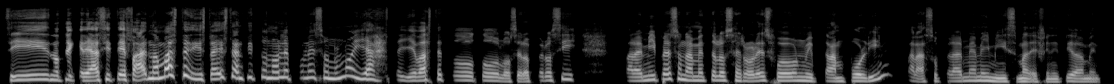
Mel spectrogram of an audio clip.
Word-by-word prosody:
Sí, 215 +4 +2
no 205 -1 +2
te 200 -4 +2
creas, 175 +1 +6
si 235 - 0
te 225 -2 +5
fal - - +4
nomás 335 +10 +6
te 435 - +3
distraes 245 +2 +1
tantito, 320 +3 -1
no 290 0 +3
le 330 0 +1
pones 305 +1 -7
un 270 -2 +2
1 370 +6 0
y 290 - +1
ya, 235 -2 +3 0.2
te 195 -2 -10
llevaste 185 +6 0
todo 195 -1 -5
todo 175 -2 -3
los 140 -2 -5
erro 140 - -2
Pero 185 0 -6
sí, 235 0 -5 0.5
para 170 0 -1
mí 210 +4 -1
personalmente 200 -6 0
los 190 -2 -1
errores 165 +2 -1
fueron 175 0 0
mi 160 -2 0
trampolín 155 - -2 0.2
para 160 -8 -5
superarme 150 +3 -6
a - - -2
mí 175 -1 0
misma 140 -1 -1
definitivamente. 135 +2 -5
185 Hz, 215 wpm, -23 LUFS, 160-235 Hz, 0.5 s, creas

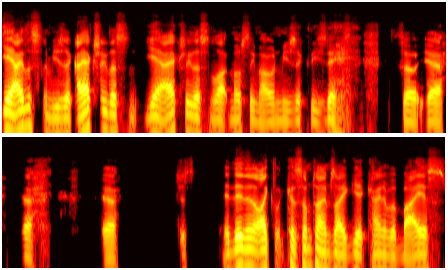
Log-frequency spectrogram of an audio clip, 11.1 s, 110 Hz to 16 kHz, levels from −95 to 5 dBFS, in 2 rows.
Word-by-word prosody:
Yeah, 130 -1 +9
I - - +9
listen 145 -1 -4
to 115 - -9
music, 100 0 -2
I - - +7
actually 130 -1 +4
listen 115 -4 -3
yeah, - - +1
I - - +5
actually 115 - -3
listen 105 -3 -2
a - - -6
lot 95 - +1
mostly 95 0 -7
my 85 -1 -6
own 85 +1 -4
music 90 0 -8
these 90 -1 -11
days, 90 -2 -2 0.7
so 85 -1 0
yeah, 90 -1 +2 0.3
yeah. - - -1 0.9
Yeah, 80 -1 0 0.8
just - - -16 0.4
and 100 - -4
then 120 0 +8
they'll, 115 -2 +4
like 110 0 +7
l - - -9
'cause - - -1
sometimes 115 -5 0
I 95 -1 +4
get 95 +3 -3
kind 95 -1 -4
of 90 - -6
a 90 - -3
bias 95 +3 0
95 Hz, 205 wpm, -23 LUFS, 90-115 Hz, 0.9 s, Yeah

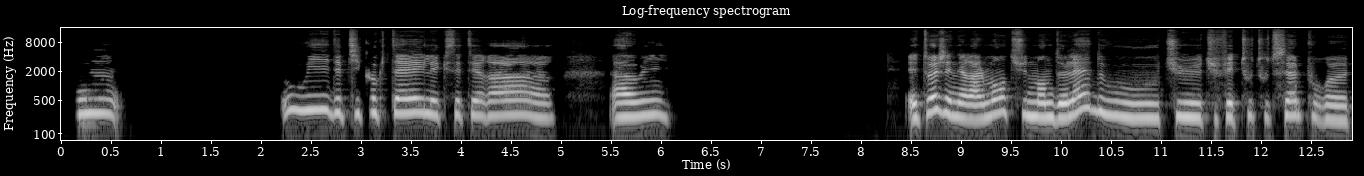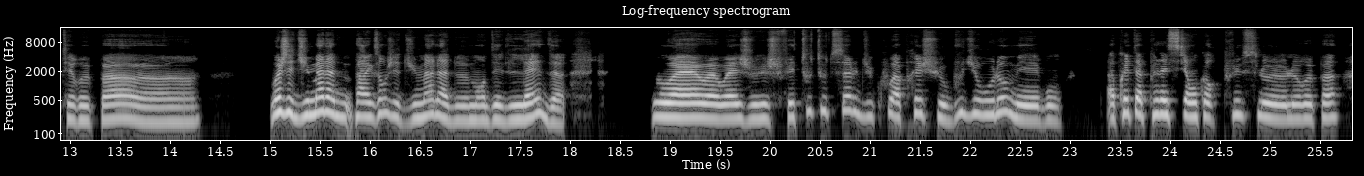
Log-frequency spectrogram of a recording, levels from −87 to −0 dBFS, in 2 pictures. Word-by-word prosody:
Mmh. 265 0 -2 1.6
Oui, 310 0 0
des 270 0 -2
petits 260 +4 -6
cocktails 270 +1 0
et 240 -3 -2
cetera, 240 -1 -2
heu - - -11 0.6
ah 220 +1 +3
oui. 240 -2 -3 2.4
Et 210 - +2
toi 275 +8 +4
généralement, 230 -1 +2
tu 280 -3 -6
demandes 220 -1 +3
de 210 - +4
l'aide 295 +7 +2
ou 215 -4 0
tu 220 0 0
tu 210 - -8
fais 215 +1 0
tout 235 +2 -9
toute 215 -3 -11
seule 235 -1 -1
pour, 210 -4 -6
heu, 190 -1 0
tes 200 - -4
repas, 195 +2 +1 0.6
heu? - - -13 0.7
Moi, 270 - +6
j'ai 275 -1 +4
du 230 +2 +1
mal 280 +4 +5
à 270 - +5
dem 220 -3 -2
par 225 0 +1
exemple, 255 +5 -1
j'ai 225 -3 -2
du 185 +1 -7
mal 240 +3 0
à 210 - +3
demander 190 0 -1
de 180 - -8
l'aide. 200 -3 +2 0.9
Ouais, 215 -1 +7
ouais, 210 -1 +5
ouais, 205 +1 +3
je 200 0 -1
je 200 - -7
fais 215 - -2
tout 285 +7 -9
toute 290 -1 -7
seule 305 -3 -3
du 225 -2 -9
coup. 265 - -8
Après 240 +4 -2
je - - -8
suis 215 - -5
au 200 - 0
bout 240 +8 -5
du 255 +1 -3
rouleau, 250 +3 -1
mais 195 -5 +2
bon, 185 0 -6 0.5
après 260 +6 0
tu - - +3
apprécies 250 0 0
encore 220 -1 -1
plus 245 +1 -8
le 210 -4 +2
le 200 0 -1
repas. 205 +2 -1
225 Hz, 165 wpm, -23 LUFS, 205-255 Hz, 2.4 s, Ouais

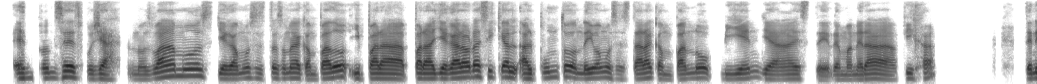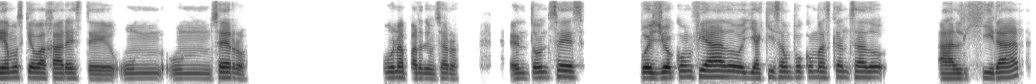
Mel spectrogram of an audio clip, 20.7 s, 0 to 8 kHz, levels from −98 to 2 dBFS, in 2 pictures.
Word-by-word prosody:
Entonces, 145 +3 -1
pues, 125 - -9
ya, 120 -3 -1
nos 115 -1 -11
vamos, 190 +5 0
llegamos 135 +3 -2
a - - -11
esta 135 +2 -7
zona 140 +1 -5
de - - +1
acampado 135 +8 +1
y 135 - -6
para 130 -2 +2
para 135 -1 +3
llegar 140 +2 +3
ahora 165 +3 +4
sí 175 0 -8
que 170 - -1
al 160 - 0
al 130 0 +1
punto 155 +5 -5
donde 135 -4 0
íbamos 145 -1 -2
a 120 - -14
estar 125 +4 -2
acampando 135 +1 -3
bien, 130 +6 -5
ya, 120 -1 -3
este, 120 - -8
de 115 - -5
manera 115 +1 -1
fija, 135 -2 -7 0.9
teníamos 145 +3 +3
que - - +3
bajar, 145 -1 +3
este, 120 -4 -2
un 135 +1 -8
un 130 0 -8
cerro. 155 +1 +3 1.3
Una 155 +1 +2
parte 145 -2 -1
de 135 - -1
un 130 - -7
cerro. 140 +1 -3 0.5
Entonces, 155 +5 +2 0.5
pues, 150 -2 +7
yo 155 0 +7
confiado, 170 -1 +5
ya 150 -1 +1
quizá 165 +3 -3
un 160 - -3
poco 165 +1 -4
más 160 -2 -2
cansado, 160 -1 +1 0.5
al 130 0 +2
girar, 150 - 0
145 Hz, 160 wpm, -22 LUFS, 130-160 Hz, 1.3 s, pues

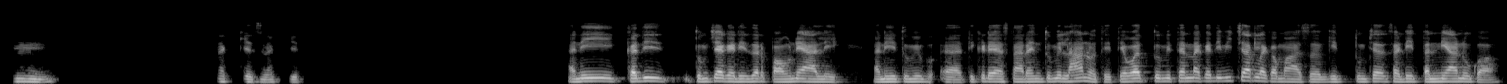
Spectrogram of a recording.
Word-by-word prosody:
हं. 130 -2 -1 1.7
नक्कीच, 125 -2 -6
नक्कीच. 115 0 -8 2.7
आणि 135 +3 +3 0.4
कधी 155 +2 +5 0.4
तुमच्या 135 +2 +4
घरी 130 -2 +3
जर 135 0 +1
पाहुणे 125 +2 +2
आले 125 -3 +2 0.4
आणि 125 +2 +2
तुम्ही 130 0 0 0.2
अ, 110 -2 -2
तिकडे 130 +3 0
असणार. 125 0 0
आणि 130 0 +1
तुम्ही 140 0 0
लहान 150 +3 0
होते. 115 -4 -3
तेव्हा 135 +2 +4 0.2
तुम्ही 145 0 0
त्यांना 150 +1 +2
कधी 150 0 0
विचारलं 165 0 +1
का 140 - -1
मग 125 -2 -2
असं, 120 0 -3
की 125 +1 -2 0.2
तुमच्यासाठी 130 0 -1
तन्नी 130 +2 +3
आणू 135 -1 0
का? 110 -3 -3
130 Hz, 125 wpm, -23 LUFS, 125-140 Hz, 2.7 s, कधी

